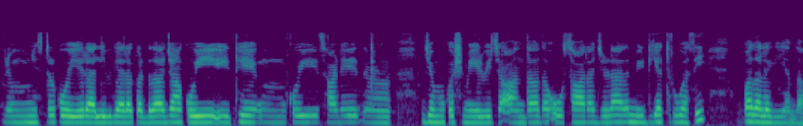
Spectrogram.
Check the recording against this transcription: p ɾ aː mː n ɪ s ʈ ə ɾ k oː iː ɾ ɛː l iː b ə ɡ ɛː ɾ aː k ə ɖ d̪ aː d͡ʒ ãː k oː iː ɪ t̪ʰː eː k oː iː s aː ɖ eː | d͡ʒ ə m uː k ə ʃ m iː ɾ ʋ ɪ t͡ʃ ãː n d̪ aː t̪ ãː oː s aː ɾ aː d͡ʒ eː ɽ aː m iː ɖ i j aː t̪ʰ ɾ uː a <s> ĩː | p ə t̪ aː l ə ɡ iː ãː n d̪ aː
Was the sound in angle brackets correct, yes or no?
yes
